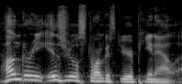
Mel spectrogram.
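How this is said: The voice falls at the end like a statement. It is stated as a fact. The speaker calls it right. "It was not a question"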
